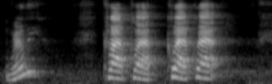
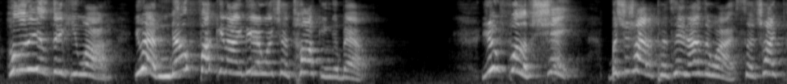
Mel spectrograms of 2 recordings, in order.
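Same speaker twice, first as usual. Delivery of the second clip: higher and louder, furious reply; angry outburst; 6 semitones higher, 3 dB louder than usual. Acted. Beatrice snapping at the group, loud and angry. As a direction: hit back in anger.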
